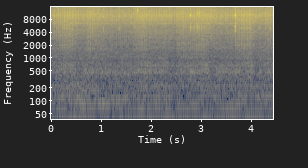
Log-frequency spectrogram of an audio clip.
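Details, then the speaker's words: Noisy accessory belt on an idling engine: steady thin high-pitched hiss and chirp that stops when water is thrown on the belt, showing the noise is only dirt on the belt, not a bearing. "ó parou tá vendo agora só sujeira na Correia mesmo"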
